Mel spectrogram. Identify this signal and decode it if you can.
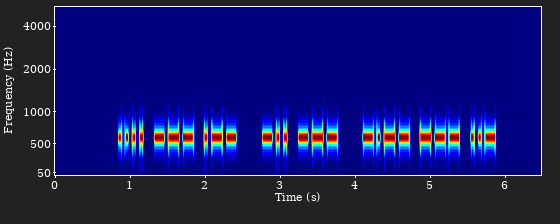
Morse code, heard as a keyed tone, about 25 wpm, 600 Hz. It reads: HOW DO YOU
